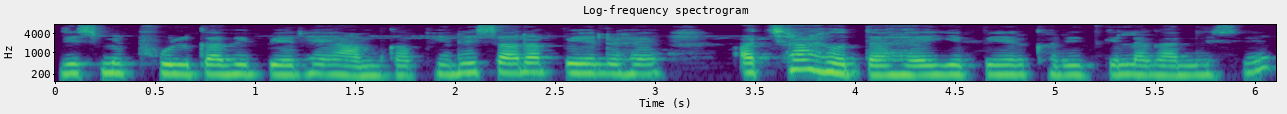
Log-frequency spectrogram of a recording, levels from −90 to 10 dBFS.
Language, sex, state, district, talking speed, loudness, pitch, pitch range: Hindi, female, Bihar, Sitamarhi, 205 wpm, -19 LUFS, 210 Hz, 195-225 Hz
